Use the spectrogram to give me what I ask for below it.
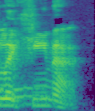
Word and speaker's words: Ntilikina: Nitalikinka. How do you say that name? – Ntilikina, Noah.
